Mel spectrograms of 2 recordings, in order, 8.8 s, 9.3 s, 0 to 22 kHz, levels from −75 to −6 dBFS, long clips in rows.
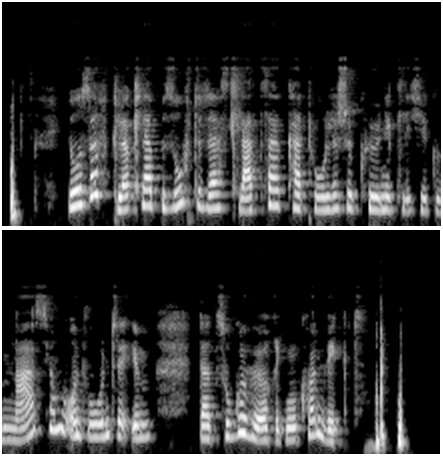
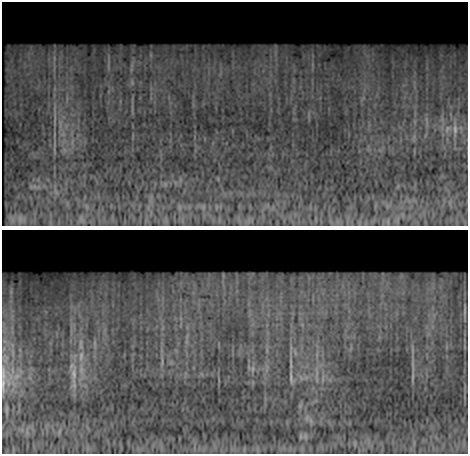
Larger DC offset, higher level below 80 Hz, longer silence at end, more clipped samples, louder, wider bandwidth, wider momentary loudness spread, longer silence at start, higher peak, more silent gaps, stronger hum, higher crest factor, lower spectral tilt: neither; about the same, -52 dBFS vs -48 dBFS; first, 0.35 s vs 0 s; neither; first, -17 LUFS vs -27 LUFS; second, 9.2 kHz vs 11.5 kHz; about the same, 9 LU vs 8 LU; about the same, 0.1 s vs 0 s; about the same, 0 dBFS vs -2 dBFS; neither; neither; second, 16 dB vs 28 dB; first, -6 dB/octave vs -0.5 dB/octave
